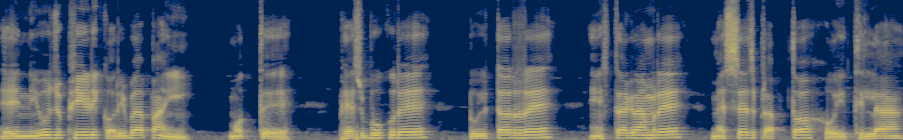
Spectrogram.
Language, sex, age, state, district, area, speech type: Odia, male, 30-45, Odisha, Bhadrak, rural, spontaneous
